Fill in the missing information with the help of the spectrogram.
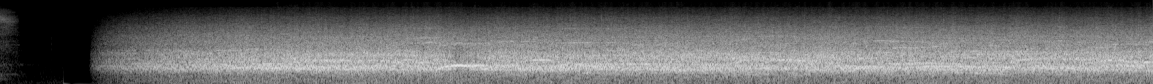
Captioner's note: wild applause and cheering for 17 seconds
